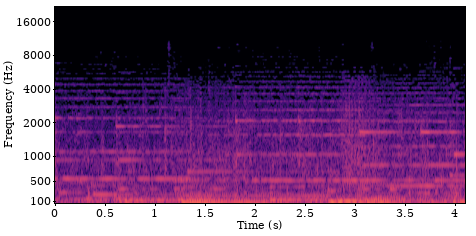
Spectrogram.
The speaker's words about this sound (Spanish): El coche de caballos circula por los campos.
